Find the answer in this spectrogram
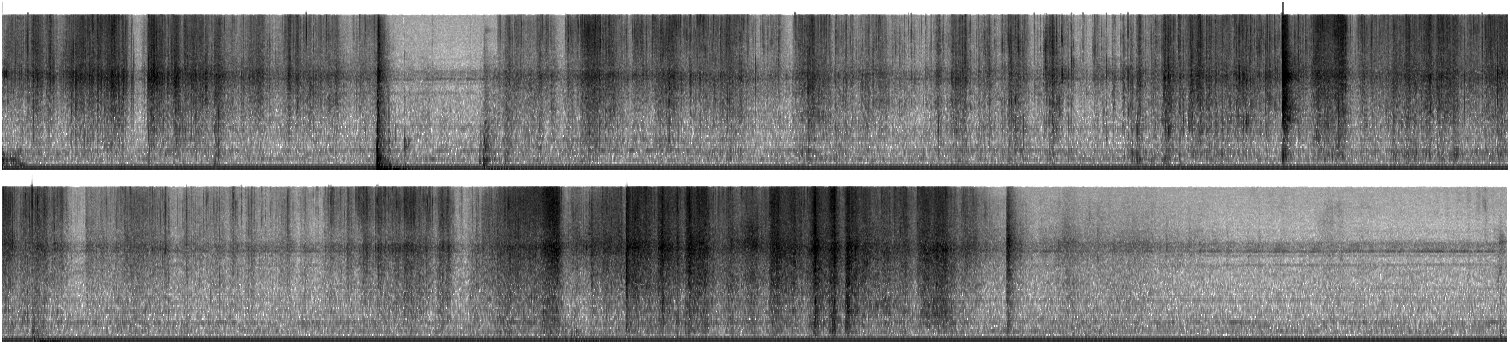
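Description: Clear plastic poly bag with a zip-up hoodie inside being handled and opened, in irregular rustles and small clicks, with one thump about four seconds in and a busier stretch of handling later on.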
